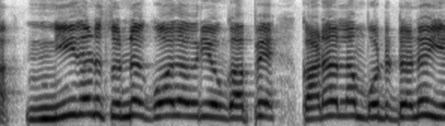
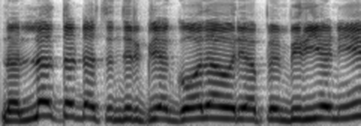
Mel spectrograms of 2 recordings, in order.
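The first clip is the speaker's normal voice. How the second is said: ordinary delivery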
